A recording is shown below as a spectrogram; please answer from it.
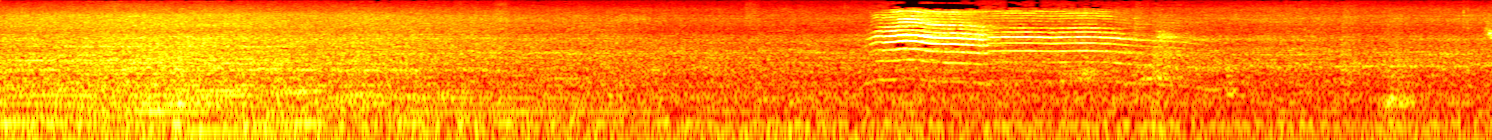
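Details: Newborn kitten, one of three named Cona, Cola and Cota, mother cat Como, bitten by a cat that is not its mother; a single short, high, thin wavering cry partway through, over a low hum.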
